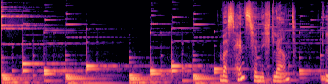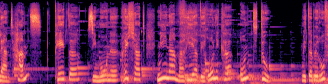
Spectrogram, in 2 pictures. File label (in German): VoiceOver (DE); „WIFI“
